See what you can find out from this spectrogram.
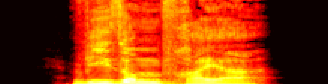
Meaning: inflection of visumfrei: 1. strong/mixed nominative masculine singular 2. strong genitive/dative feminine singular 3. strong genitive plural
- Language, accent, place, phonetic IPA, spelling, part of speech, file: German, Germany, Berlin, [ˈviːzʊmˌfʁaɪ̯ɐ], visumfreier, adjective, De-visumfreier.ogg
